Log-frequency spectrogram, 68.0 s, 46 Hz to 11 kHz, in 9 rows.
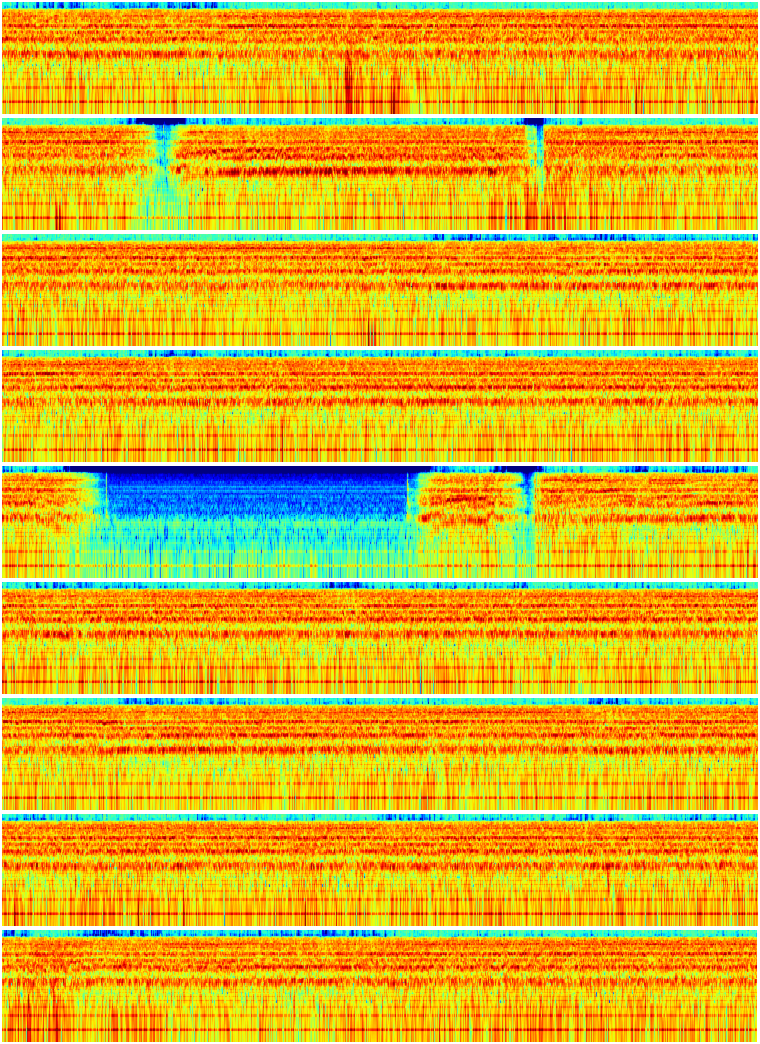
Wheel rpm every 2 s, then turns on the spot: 230, 210, 220, 210, 140, 200, 160, 220, 230, 230, 230, 230, 230, 230, 230, 90, 0, 80, 210, 230, 230, 230, 230, 230, 230, 230, 230, 230, 230, 230, 220, 230, 230, 230.
none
